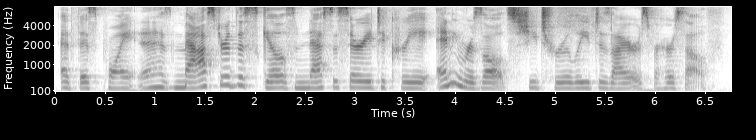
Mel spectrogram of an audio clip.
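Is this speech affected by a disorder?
No.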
